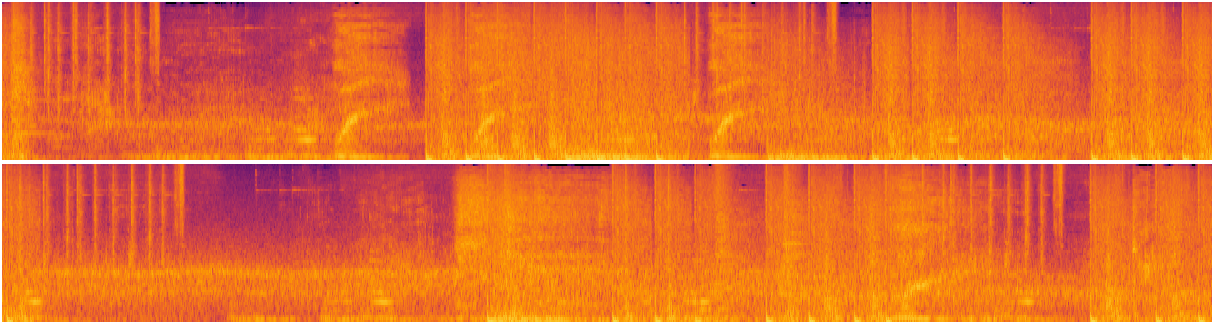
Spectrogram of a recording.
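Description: Shotgun blasts go off again and again.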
